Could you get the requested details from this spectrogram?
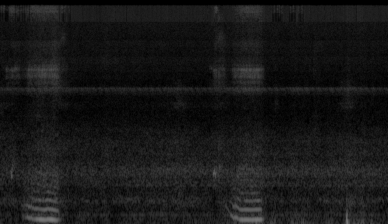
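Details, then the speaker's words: Two loud, low, droning snores with a sliding pitch, about four seconds apart, from a sleeping pet that sounds like a human snoring. "You snore like a human, Babos."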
